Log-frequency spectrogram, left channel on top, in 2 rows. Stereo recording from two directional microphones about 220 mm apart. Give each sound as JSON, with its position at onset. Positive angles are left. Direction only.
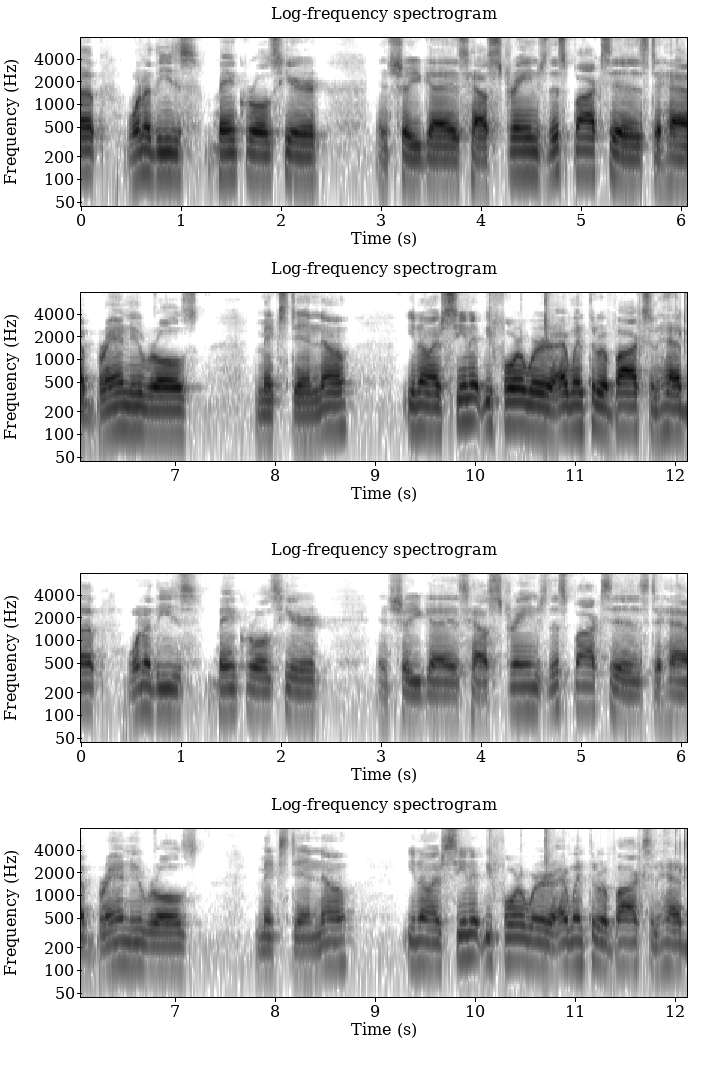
{"t": 0.0, "sound": "speech", "side_deg": 35}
